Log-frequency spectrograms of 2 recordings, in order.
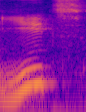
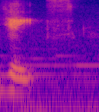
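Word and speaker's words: Yeats: in Yates is it yeets or Yates robot lady ye a TS how do you pronounce that it's pronounced Yates like rhyming with Gates William Butler yeets the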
